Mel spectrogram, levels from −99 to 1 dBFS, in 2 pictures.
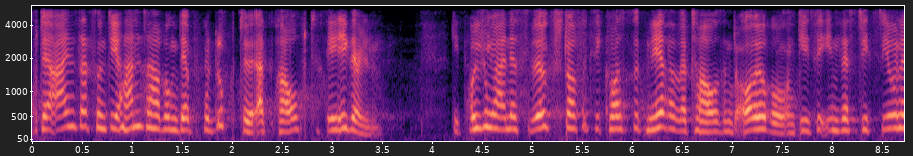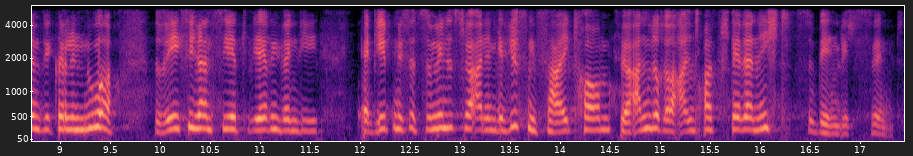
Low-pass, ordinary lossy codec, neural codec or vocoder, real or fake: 5.4 kHz; none; codec, 24 kHz, 1.5 kbps, HILCodec; fake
